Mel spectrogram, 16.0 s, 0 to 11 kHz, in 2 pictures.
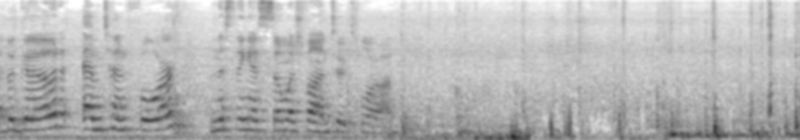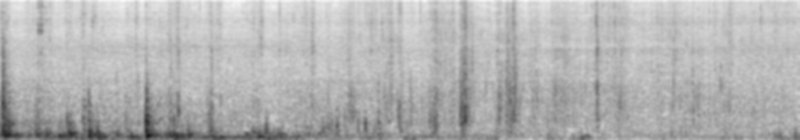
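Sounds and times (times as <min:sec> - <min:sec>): wheel knocking on wooden planks: 0:06.5 - 0:10.8.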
